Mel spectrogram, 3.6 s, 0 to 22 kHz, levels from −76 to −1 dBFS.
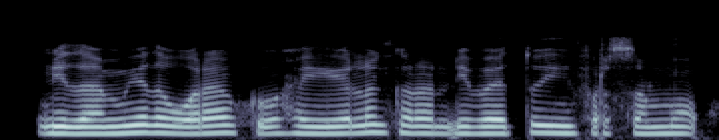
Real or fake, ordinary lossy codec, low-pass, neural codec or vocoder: fake; none; 7.2 kHz; codec, 16 kHz, 16 kbps, FunCodec, trained on Chinese and English, 50 frames a second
